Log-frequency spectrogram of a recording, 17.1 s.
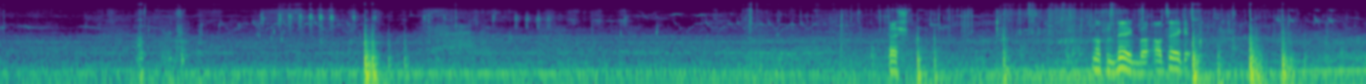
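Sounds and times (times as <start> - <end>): low steady hum: 0.0 - 17.0
small bird chirps: 2.6 - 4.6.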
